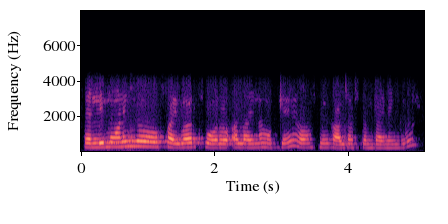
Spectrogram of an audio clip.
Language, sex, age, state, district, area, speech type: Telugu, female, 18-30, Andhra Pradesh, Konaseema, urban, conversation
